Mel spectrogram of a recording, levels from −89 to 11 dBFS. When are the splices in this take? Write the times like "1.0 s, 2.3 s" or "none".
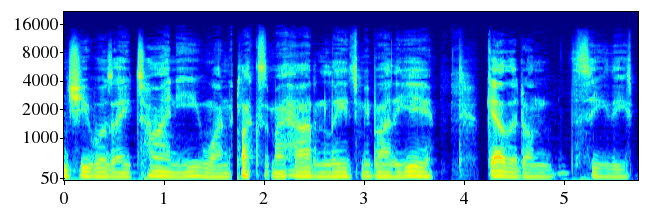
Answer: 1.7 s, 4.1 s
